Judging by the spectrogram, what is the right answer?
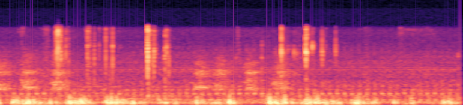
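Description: Irregular light clicks and ticks of small metal reel parts and tools being picked up and handled on a workbench, over dull low thumps of handling.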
